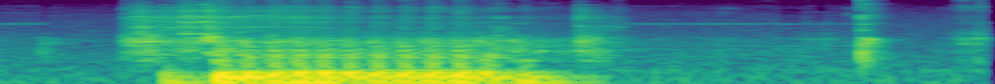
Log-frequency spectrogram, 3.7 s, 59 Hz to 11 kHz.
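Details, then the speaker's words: 2017 Lexmoto Adrenaline fuel-injected single-cylinder after a crash, new fuel pump and lambda sensor, clearances set, good spark, fresh fuel: chuffs about three and a half beats a second for barely two seconds then dies; hard starting, won't hold idle. "it's a 27 teen fuel injection version and it's having real starting and idling issues after a crash"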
